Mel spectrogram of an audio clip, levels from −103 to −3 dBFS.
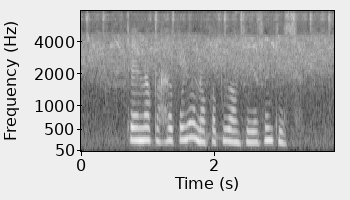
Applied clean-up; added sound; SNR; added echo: none; Chirp, tweet + Breathing; 6 dB; none.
